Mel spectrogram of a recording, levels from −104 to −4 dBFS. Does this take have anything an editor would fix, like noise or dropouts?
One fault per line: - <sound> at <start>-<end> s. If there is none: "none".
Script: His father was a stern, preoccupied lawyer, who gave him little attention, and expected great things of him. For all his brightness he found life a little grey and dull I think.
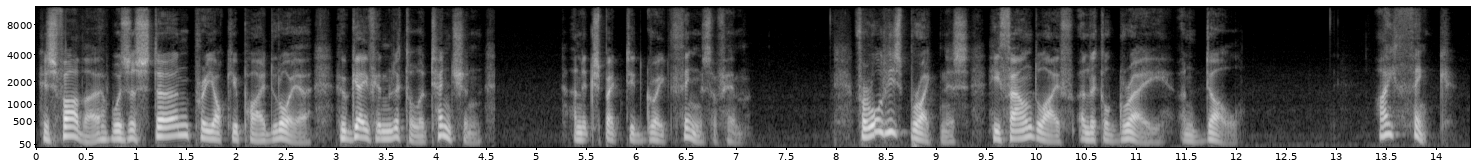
none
